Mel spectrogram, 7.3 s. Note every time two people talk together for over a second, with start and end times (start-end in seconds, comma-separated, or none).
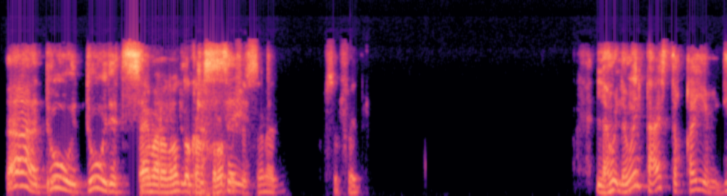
1.4-2.7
